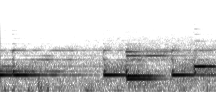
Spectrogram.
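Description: Instrumental backing track of a slow pop ballad between sung lines: a melody of single held notes, stepping to a new pitch about every half second.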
